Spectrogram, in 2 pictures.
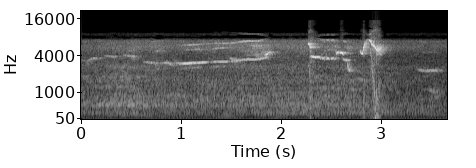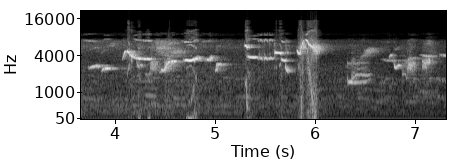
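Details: Oriental magpie-robin of the pied 'poci' variety singing vigorously and nonstop, with varied high whistled phrases, sweeping slurs and sharp clicking notes in uneven bursts.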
